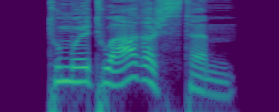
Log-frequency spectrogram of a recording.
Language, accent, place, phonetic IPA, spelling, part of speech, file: German, Germany, Berlin, [tumʊltuˈʔaʁɪʃstəm], tumultuarischstem, adjective, De-tumultuarischstem.ogg
- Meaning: strong dative masculine/neuter singular superlative degree of tumultuarisch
